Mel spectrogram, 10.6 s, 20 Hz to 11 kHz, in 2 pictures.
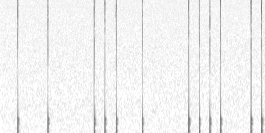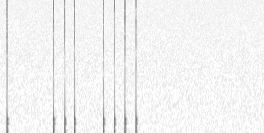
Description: Tap code, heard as knocks on a wall, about 5 knocks a second. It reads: ALSO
